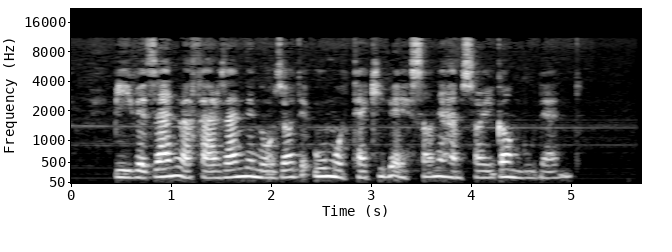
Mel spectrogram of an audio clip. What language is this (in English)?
Persian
